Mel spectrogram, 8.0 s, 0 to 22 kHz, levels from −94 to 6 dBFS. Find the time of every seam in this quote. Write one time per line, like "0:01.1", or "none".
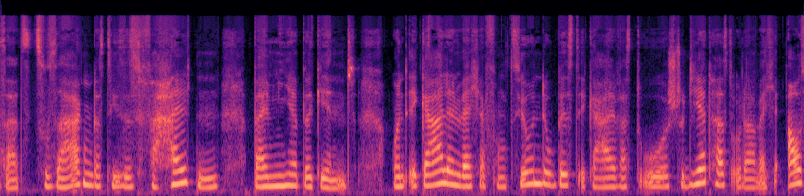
none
